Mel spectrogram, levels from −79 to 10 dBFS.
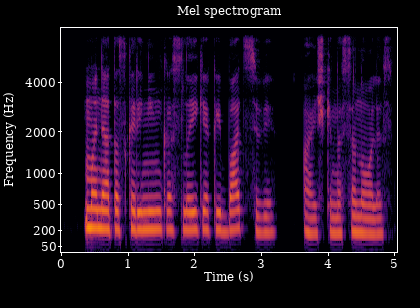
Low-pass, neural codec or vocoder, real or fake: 7.2 kHz; none; real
